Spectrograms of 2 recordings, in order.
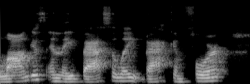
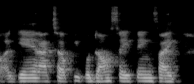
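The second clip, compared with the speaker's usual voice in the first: normal talking voice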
